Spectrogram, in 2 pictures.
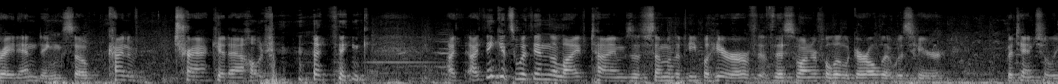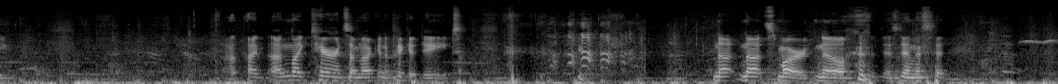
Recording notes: on the Pantheon stage at Symbiosis Gathering 2013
